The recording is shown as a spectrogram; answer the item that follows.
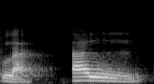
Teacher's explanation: suaranya dari dalam, ya, keluar ke kanan atau kiri. Itu pada huruf la, al, kanan kiri.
